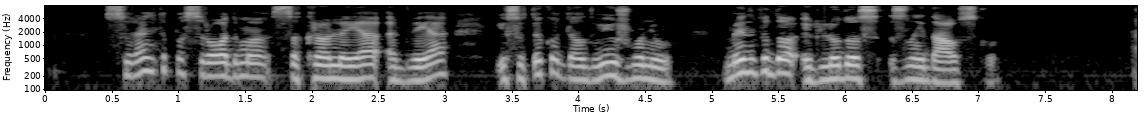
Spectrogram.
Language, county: Lithuanian, Vilnius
